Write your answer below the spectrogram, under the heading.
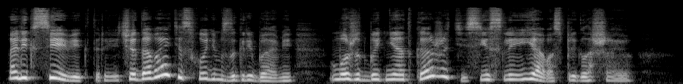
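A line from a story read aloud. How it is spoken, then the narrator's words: Laughing suggestion. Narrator (Russian): Лиза рассмеялась и предложила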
